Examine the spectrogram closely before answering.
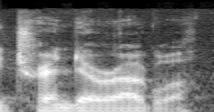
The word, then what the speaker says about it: Tren de Aragua: Rob, last chance to say Tren de Aragua. Tren de Aragua.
